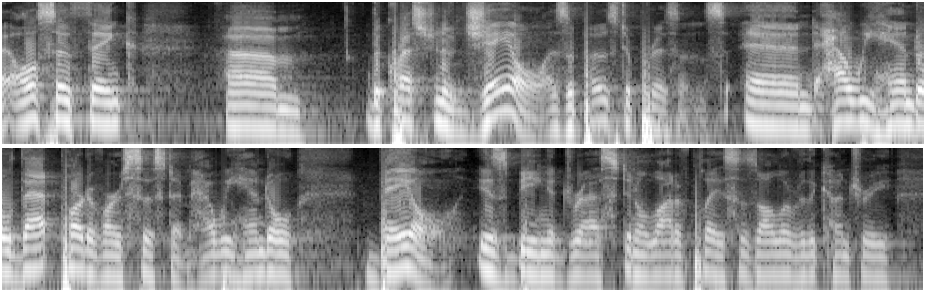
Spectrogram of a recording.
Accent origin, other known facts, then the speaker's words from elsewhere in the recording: Texas, United States; now in Ohio; I'm from Texas.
